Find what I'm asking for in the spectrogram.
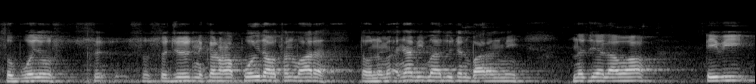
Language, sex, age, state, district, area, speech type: Sindhi, male, 30-45, Madhya Pradesh, Katni, urban, spontaneous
